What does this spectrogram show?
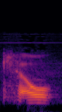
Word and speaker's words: Kelle: And it is pronounced Kelle, not Kelly, but a lot of people call me Kelly, so I don't get upset.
